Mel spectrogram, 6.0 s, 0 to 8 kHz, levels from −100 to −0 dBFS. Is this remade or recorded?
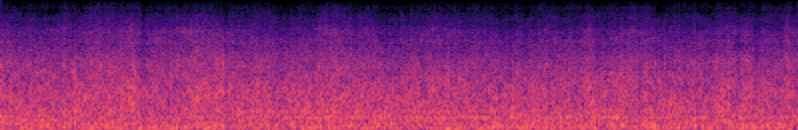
remade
